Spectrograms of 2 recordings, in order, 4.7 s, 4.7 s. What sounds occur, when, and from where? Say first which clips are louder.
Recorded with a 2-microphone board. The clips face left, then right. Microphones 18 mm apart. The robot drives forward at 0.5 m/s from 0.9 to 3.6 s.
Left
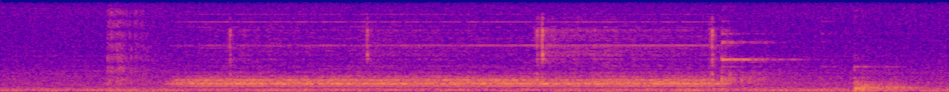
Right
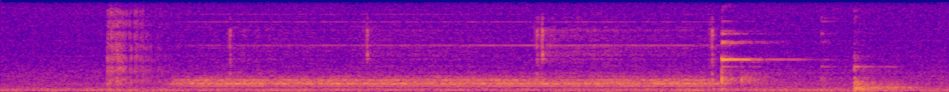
0.5 s an explosion: even; 40° right (ahead or behind), 1.1 m; by 2.1 s 70° right (ahead or behind), 0.7 m
3.3 s a clink: right 4 dB; 45° right (ahead or behind), 2.5 m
